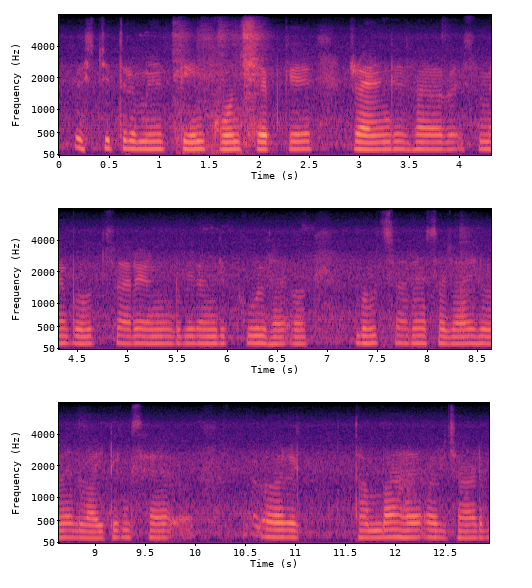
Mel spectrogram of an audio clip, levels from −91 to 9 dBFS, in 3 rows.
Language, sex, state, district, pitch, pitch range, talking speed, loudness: Hindi, male, Andhra Pradesh, Anantapur, 150 Hz, 150-155 Hz, 130 wpm, -21 LUFS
